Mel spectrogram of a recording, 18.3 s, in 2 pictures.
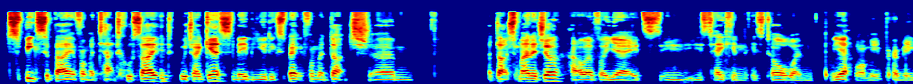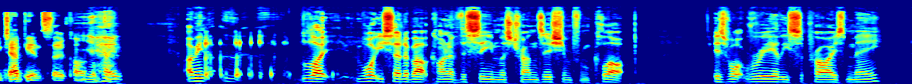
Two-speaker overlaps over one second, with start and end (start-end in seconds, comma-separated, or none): none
